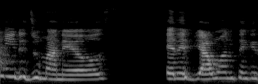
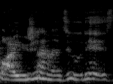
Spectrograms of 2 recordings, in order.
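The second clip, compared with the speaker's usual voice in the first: put-on old man voice, insecure. Imitating an insecure man questioning what she is doing, in a grandpa voice. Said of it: "the grandpa voice".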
